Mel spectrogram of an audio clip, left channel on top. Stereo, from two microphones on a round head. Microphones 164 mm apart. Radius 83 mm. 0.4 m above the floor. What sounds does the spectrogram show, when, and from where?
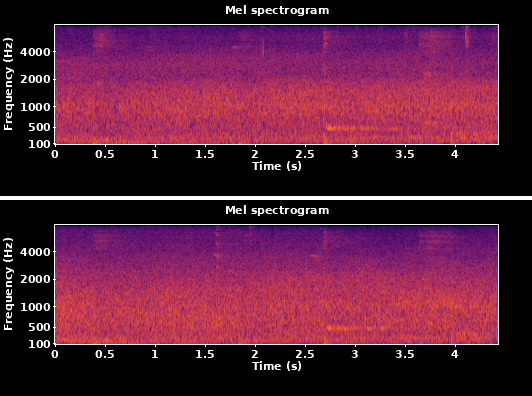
0.4 s a pop: 20° left (ahead or behind), 5.5 m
